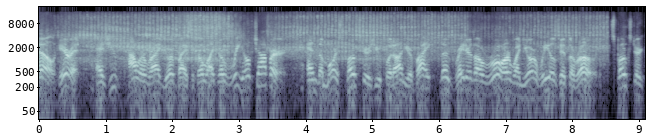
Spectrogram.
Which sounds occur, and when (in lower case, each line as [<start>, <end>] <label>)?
[0.00, 0.60] man speaking
[0.00, 8.65] bicycle
[0.84, 1.19] man speaking
[1.34, 3.70] man speaking
[3.99, 5.89] man speaking
[6.05, 8.41] man speaking
[8.66, 9.05] man speaking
